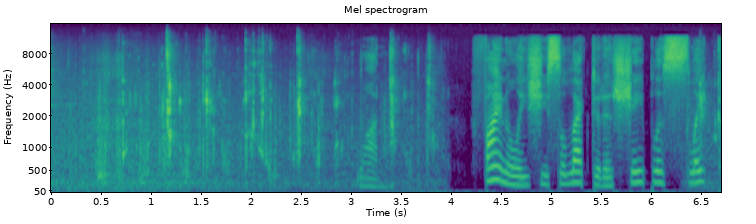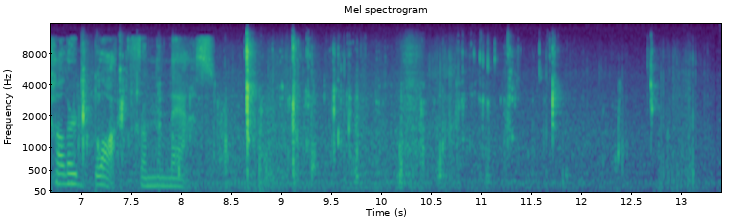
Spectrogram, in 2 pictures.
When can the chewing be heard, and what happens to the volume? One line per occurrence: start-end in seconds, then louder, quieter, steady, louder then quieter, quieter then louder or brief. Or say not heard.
0.0-4.0 quieter
6.3-13.3 louder then quieter.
